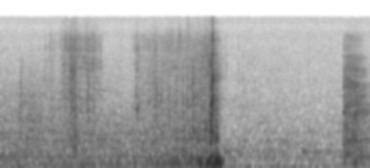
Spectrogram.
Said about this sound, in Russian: Ну вот, закрыл, лучше от этого не стало, тут появились всякие поликлинические шумы.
